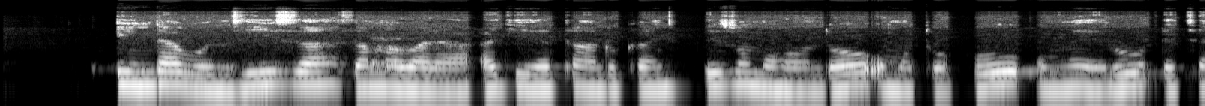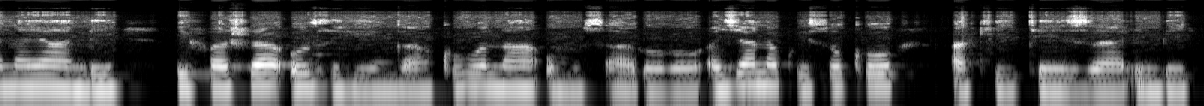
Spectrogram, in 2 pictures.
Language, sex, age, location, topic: Kinyarwanda, female, 18-24, Nyagatare, agriculture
